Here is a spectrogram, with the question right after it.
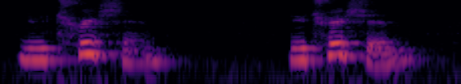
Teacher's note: And next we have nutrition with stress on the second syllable.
